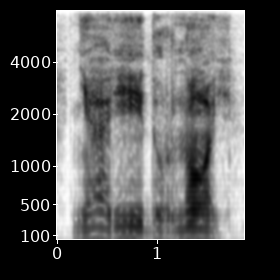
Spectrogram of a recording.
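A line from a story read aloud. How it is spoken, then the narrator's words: Threatening whisper. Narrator (Russian): шепотом стращал Дениска барана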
